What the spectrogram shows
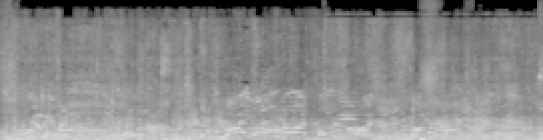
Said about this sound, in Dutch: Het klinkt als eh, gevecht om Pokémon kaarten. Het was eh, echt tuimelen over elkaar heen in de museumshop eh, achteraf.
